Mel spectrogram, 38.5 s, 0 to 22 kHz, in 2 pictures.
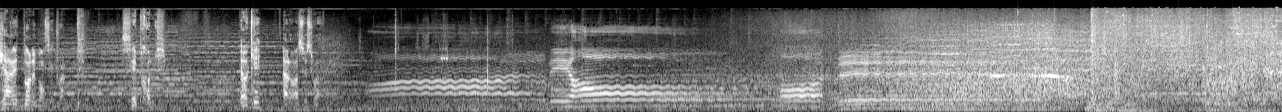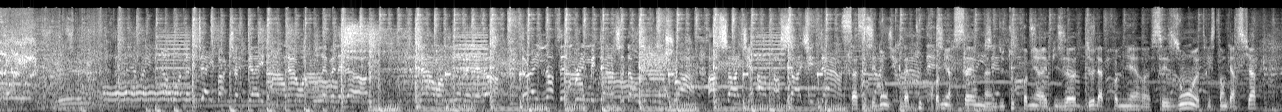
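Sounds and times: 
speech: 0.0s - 1.2s, 1.9s - 2.6s, 3.6s - 5.0s, 8.5s - 9.4s, 30.1s - 38.4s
bus and car engines rumbling: 0.0s - 38.4s
bus smashing into a car: 14.9s - 21.4s
crash debris crunching, rattling and rumbling: 16.3s - 21.5s.

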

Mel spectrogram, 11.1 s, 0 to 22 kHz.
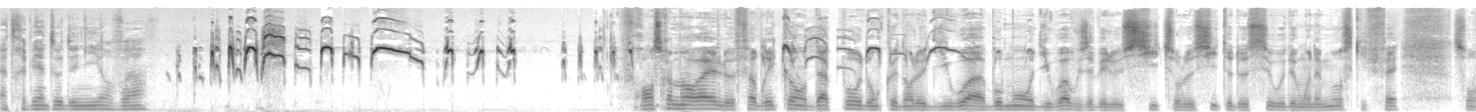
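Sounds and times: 
speech: 0.0s - 1.2s, 4.7s - 11.0s
bird singing: 1.2s - 8.9s.

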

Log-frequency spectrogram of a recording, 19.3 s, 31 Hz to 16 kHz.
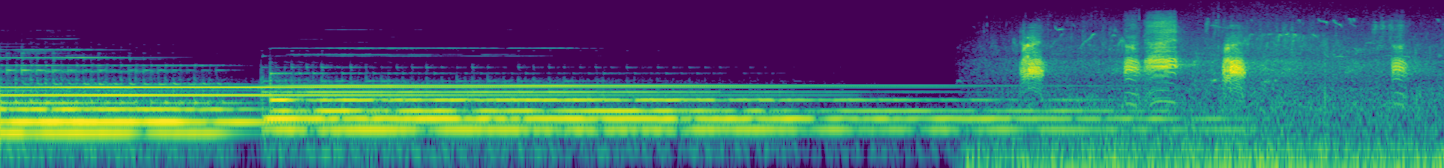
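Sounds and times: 
steady humming musical drone: 0.0s - 19.2s
flock of rooks cawing: 12.9s - 19.2s.

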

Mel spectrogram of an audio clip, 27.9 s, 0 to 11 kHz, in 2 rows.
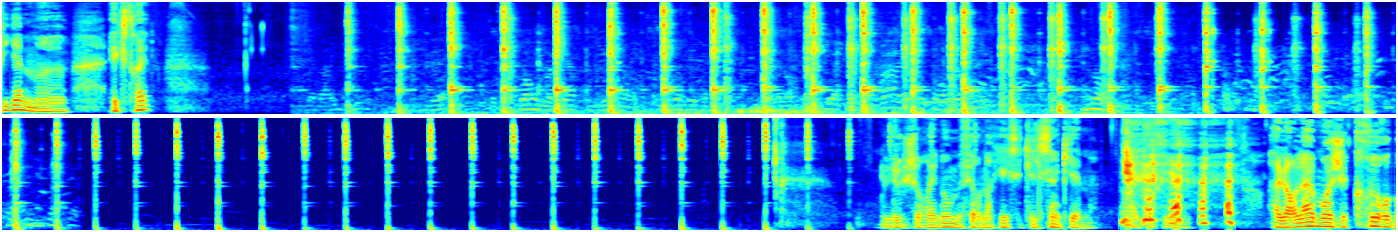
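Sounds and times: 
speech: 0.0s - 1.9s, 22.9s - 27.8s
stonemasons chiseling stone with metallic taps: 3.0s - 15.0s, 17.0s - 23.0s
laughter: 12.2s - 14.5s, 25.2s - 26.6s.

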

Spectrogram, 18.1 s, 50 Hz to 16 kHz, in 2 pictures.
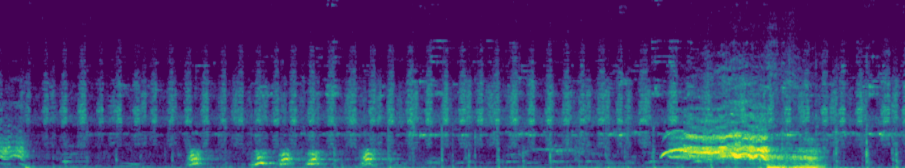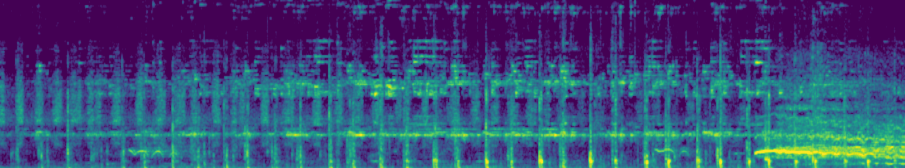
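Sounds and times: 
horse whinnying loudly: 0.0s - 0.3s, 6.6s - 8.4s, 10.2s - 11.0s, 15.5s - 18.0s
horse hooves clip-clopping: 0.0s - 18.0s.

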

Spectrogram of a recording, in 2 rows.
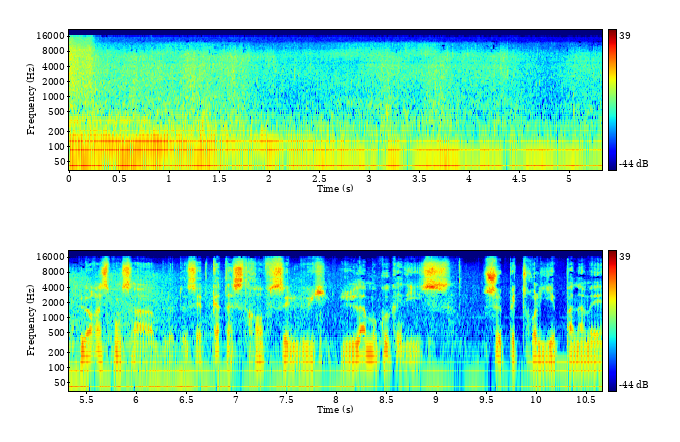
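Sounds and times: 
sea waves washing onto an oil-fouled beach from a stranded tanker: 0.0s - 9.7s
speech: 5.5s - 10.6s.

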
